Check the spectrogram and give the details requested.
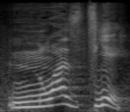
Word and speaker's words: noisetier: La prononciation viene ser noisetier. La E no sale. Por lo tanto, la S viene ser como una Z.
